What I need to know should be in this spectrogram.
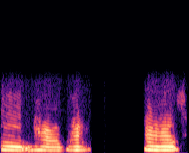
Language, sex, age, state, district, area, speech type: Kannada, female, 18-30, Karnataka, Tumkur, urban, conversation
